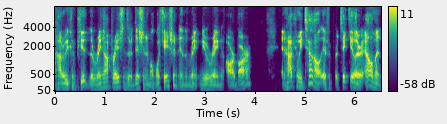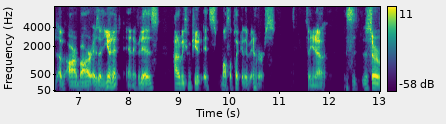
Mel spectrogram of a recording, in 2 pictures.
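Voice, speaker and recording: A man teaching a university math class remotely, halting often with restarts and fillers, and dropping wry, self-mocking asides. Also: deep voice, lively intonation, vocal fry, husky, dry recording, dull audio. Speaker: math professor.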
